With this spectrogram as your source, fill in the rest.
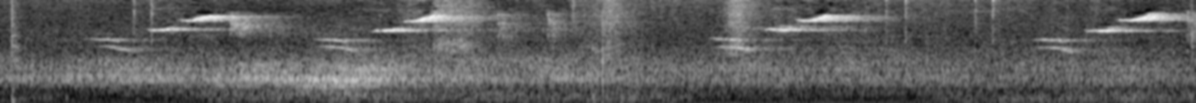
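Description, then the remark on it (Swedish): An icterine warbler sings a fast, varied song of short, high whistled phrases repeated in close succession, with mimicked notes, over a steady, rumbling background noise. “Men ja, preliminärt harmsångare, men mm. vi kör på det.”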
